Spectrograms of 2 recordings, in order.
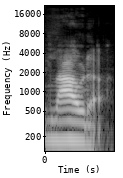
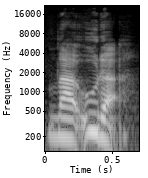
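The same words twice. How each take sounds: First: The two vowels blend into one sound. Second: The two vowels are said as separate sounds. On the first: The speaker calls it right. "You would say lauda. ... these two are being pronounced as one vowel together" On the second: The speaker calls it wrong. "you would not say lauda"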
